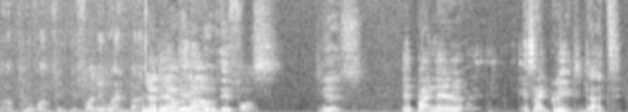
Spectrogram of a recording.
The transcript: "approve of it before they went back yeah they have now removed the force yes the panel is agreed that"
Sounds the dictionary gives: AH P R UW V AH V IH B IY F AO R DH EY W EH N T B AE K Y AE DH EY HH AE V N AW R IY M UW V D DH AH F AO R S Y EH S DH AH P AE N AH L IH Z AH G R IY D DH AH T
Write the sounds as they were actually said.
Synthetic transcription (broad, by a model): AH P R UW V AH F IH B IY F AO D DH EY W EH N T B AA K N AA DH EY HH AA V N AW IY UW D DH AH F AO S Y EH S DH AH P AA N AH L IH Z AH G R IY D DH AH T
